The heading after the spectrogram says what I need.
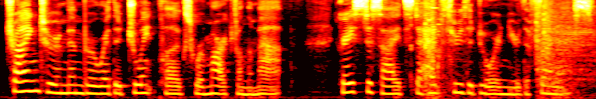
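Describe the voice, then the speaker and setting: Woman, story narrator, high voice, gravelly fry, hushed phrase endings, game ambience and noise behind. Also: fairly even intonation, moderate pace. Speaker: streamer narrating game playthrough. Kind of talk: scripted third-person story narration over gameplay.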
